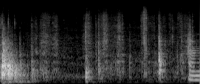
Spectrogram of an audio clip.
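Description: Metal scissors set down on a wooden table with a sharp clack, then a few faint rustles and taps as sheets of cardstock are picked up and handled.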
